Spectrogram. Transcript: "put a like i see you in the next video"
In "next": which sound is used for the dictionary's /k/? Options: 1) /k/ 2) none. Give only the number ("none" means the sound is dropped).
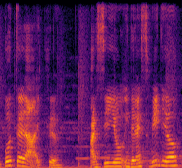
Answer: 1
